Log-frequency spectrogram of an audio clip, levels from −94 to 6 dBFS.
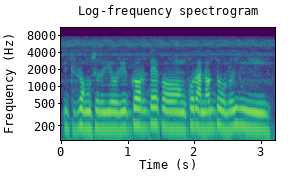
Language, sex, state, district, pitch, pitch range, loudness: Chakma, female, Tripura, Dhalai, 185 Hz, 180-195 Hz, -17 LUFS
